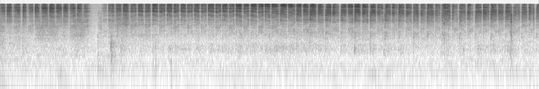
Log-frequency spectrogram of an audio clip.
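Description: Steady scratchy rubbing of a marker across paper, continuous and close, with quick back-and-forth strokes throughout.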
